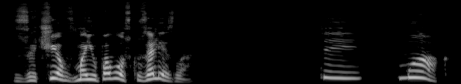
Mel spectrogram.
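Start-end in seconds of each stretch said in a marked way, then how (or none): 3.2-4.4 high, choked, strangled, squeezed-out voice. Feska, caught in the mage's wagon, answers him: strangled voice. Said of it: "выдавить из себя Феска сдавленным голосом".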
